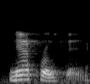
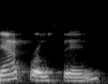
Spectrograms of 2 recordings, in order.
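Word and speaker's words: Naprosyn: drug is actually uh napro sin which it sounds just the same but the ending is spelled differently uh when nsaids are taken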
